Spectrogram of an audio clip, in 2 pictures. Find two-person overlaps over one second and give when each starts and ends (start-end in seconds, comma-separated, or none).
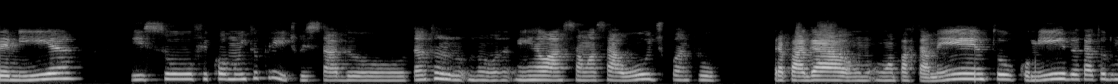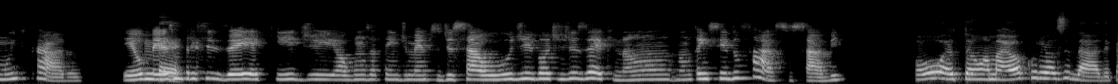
none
